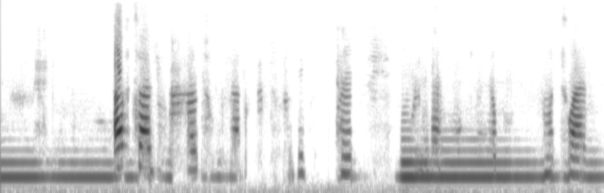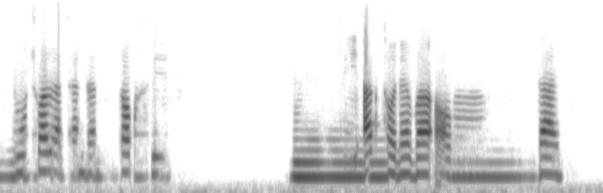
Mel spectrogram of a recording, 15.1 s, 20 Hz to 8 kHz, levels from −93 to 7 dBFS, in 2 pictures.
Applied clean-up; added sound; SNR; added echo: neural diffusion model UNIVERSE++.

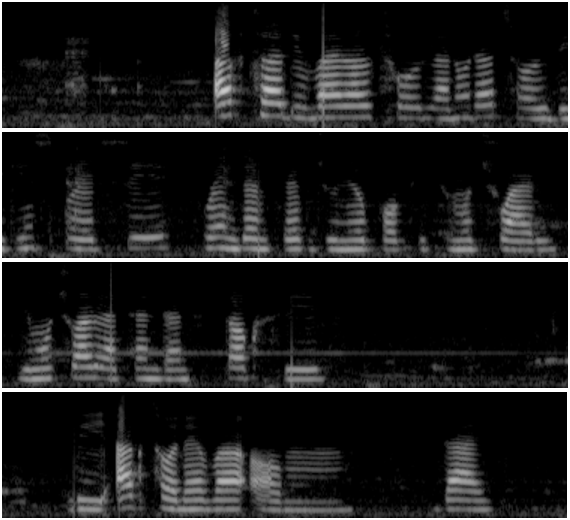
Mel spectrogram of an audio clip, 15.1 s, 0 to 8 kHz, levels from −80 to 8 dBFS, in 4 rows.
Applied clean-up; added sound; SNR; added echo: none; none; none; none.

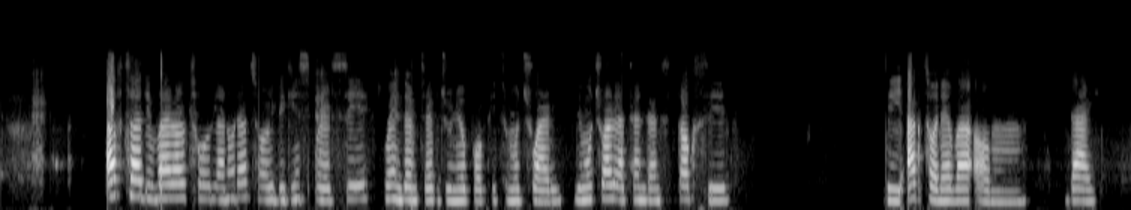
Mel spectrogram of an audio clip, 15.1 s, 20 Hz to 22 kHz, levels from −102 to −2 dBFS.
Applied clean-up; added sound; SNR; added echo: neural mask model Resemble Enhance denoiser.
